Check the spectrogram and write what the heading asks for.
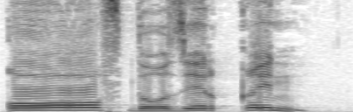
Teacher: اب یہ قوف موٹا ہے، دو زیر کے ساتھ بھی موٹا ہی پڑھا جائے گا.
